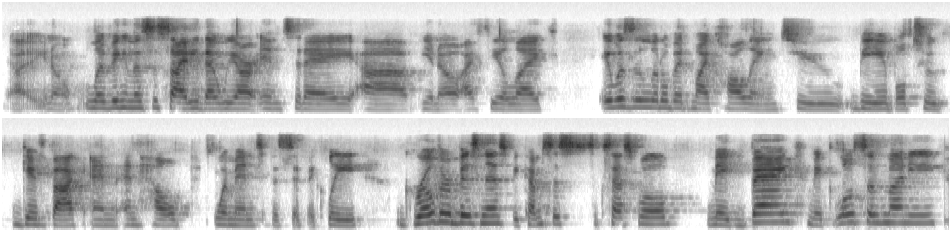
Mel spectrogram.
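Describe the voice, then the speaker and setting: A woman answering casually as an interview guest, earnest and somewhat halting as she searches for words. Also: mid-range voice. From North Africa and France. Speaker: podcast guest, business coach.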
